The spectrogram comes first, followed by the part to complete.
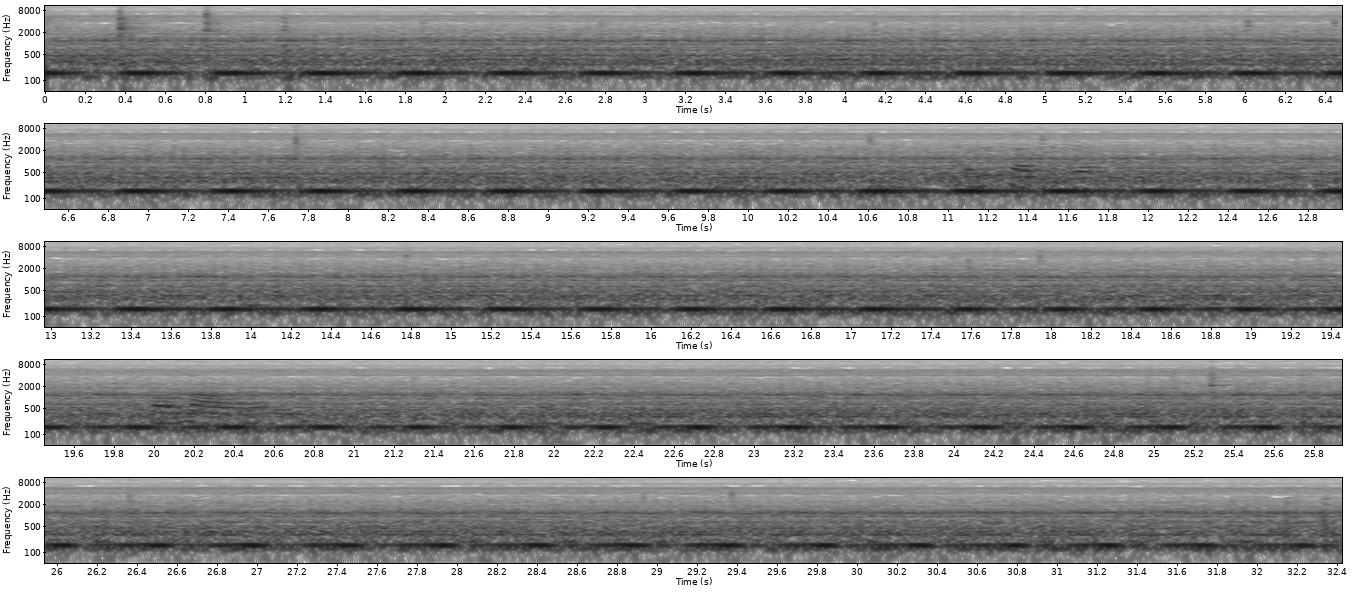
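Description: Electric stand mixer running steadily, a loud hum with an even pulsing, as it beats egg batter for a sponge cake while the flour mixture is spooned in.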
